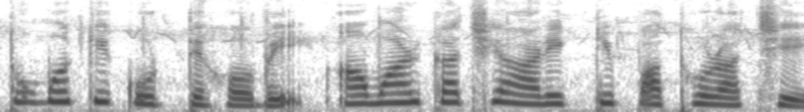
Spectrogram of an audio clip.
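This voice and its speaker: A woman as a helpful, high-voiced fairy guide. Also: unhurried, darkish tone. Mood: calm instruction. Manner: explaining, instructing.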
